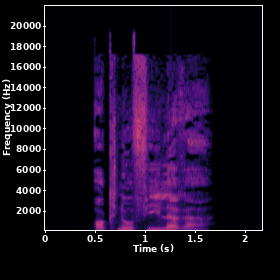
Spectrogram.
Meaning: inflection of oknophil: 1. strong/mixed nominative masculine singular comparative degree 2. strong genitive/dative feminine singular comparative degree 3. strong genitive plural comparative degree
- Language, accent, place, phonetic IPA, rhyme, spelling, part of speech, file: German, Germany, Berlin, [ɔknoˈfiːləʁɐ], -iːləʁɐ, oknophilerer, adjective, De-oknophilerer.ogg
